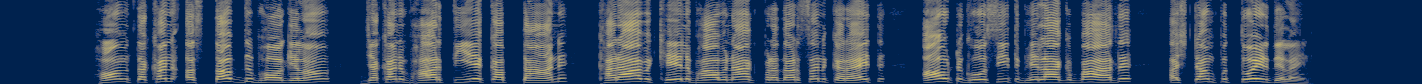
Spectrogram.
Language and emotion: Maithili, disgusted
